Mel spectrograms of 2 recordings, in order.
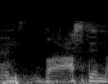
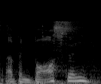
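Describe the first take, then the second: First: A slow, hammed-up try at a Boston accent; mock Boston accent from a Tennessee boy; Boston accent attempt. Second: Said in the usual way. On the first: Shown as a demonstration. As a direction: drawl Boston the way a Bostonian would, half-joking. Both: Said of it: "can fake that accent".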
